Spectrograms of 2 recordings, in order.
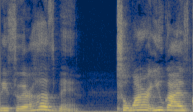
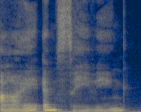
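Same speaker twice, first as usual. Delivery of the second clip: very soft, low, hushed, put-on woman's voice; 6 semitones lower, 9 dB quieter than usual. A speaker talking about dating imitates certain women, put-on voice imitating women. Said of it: "why am I doing that voice?".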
